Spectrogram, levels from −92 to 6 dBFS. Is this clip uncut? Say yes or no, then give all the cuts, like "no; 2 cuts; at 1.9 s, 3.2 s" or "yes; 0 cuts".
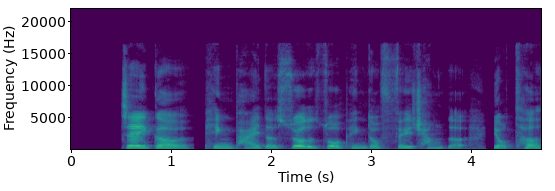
no; 1 cut; at 1.2 s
